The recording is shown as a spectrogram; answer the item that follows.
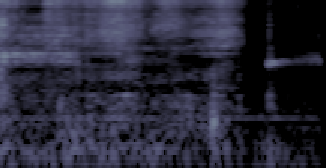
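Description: Near silence: faint handling noise of a paper magazine, a soft click at the start and a light rustle of the pages for about a second, then a single small tick.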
